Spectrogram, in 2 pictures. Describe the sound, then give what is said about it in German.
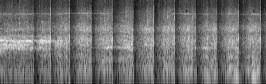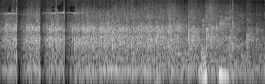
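A crowd claps in a steady rhythmic beat for several seconds, with whistles and cheers over it, then the clapping dissolves into a continuous wash of loud, scattered applause, welcoming a guest onto a stage. “Und darum, lasst uns mit einem warmen Applaus”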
